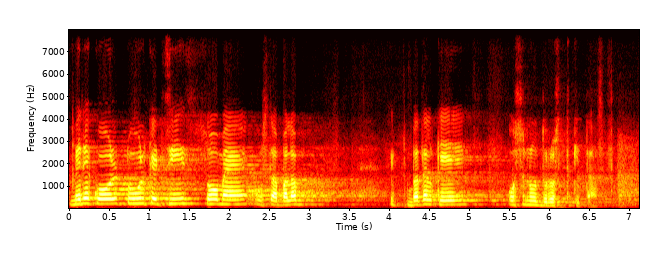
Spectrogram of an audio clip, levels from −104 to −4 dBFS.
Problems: none marked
